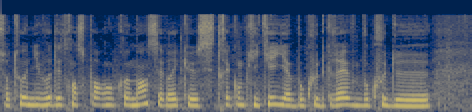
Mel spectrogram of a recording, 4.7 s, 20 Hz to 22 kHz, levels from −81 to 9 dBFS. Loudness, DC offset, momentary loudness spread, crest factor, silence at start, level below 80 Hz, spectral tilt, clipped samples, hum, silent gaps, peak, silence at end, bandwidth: -14 LUFS; under 0.1%; 4 LU; 14 dB; 0 s; -50 dBFS; -4.5 dB/octave; under 0.1%; none; none; 0 dBFS; 0 s; 14.5 kHz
